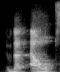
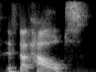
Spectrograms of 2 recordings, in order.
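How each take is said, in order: First: Italian accent, "helps" said without its H; "helps" starting straight on the vowel, Italian-style; dropped H. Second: Italian accent with the H in "helps" still sounded; slow Italian accent, lower, "helps" keeping its H; put-on Italian, pronouncing the H of "helps". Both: Shown as a demonstration. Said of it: "because H's are difficult".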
